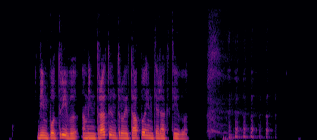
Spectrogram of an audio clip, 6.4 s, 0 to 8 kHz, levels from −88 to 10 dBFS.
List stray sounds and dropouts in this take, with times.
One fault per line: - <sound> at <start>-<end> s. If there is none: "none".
- laugh at 4.1-5.6 s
